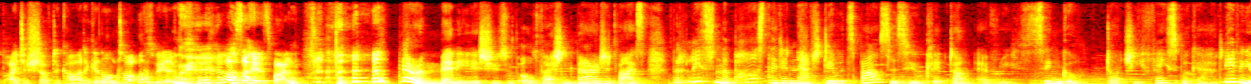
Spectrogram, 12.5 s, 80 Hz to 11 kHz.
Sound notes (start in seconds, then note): 2.8 laughs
